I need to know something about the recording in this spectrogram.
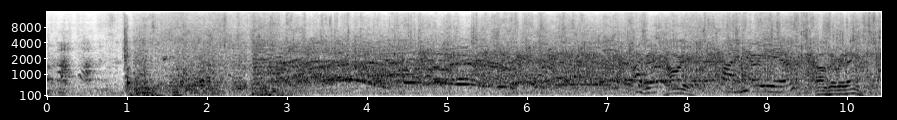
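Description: A shower sprays water steadily.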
